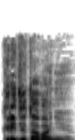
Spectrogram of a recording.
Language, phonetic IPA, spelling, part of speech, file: Russian, [krʲɪdʲɪtɐˈvanʲɪje], кредитование, noun, Ru-кредитование.ogg
- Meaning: crediting, bank loans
